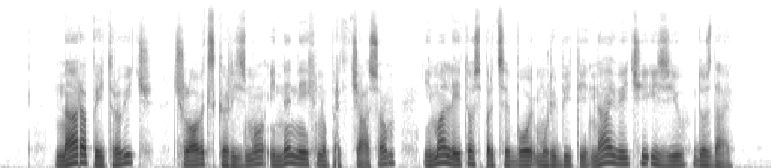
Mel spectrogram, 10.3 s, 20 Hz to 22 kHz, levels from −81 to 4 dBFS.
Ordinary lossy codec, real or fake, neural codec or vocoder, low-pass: none; real; none; 19.8 kHz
